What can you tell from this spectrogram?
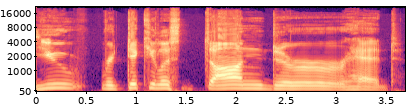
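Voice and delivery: slow, loud sneering insult; villain yell. Acted. Co-host voicing the villain insulting the students, slow and loud. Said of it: "Snoop yielded".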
